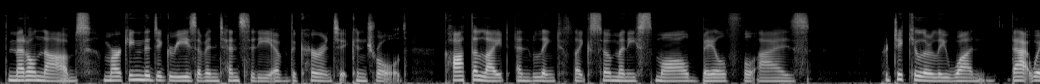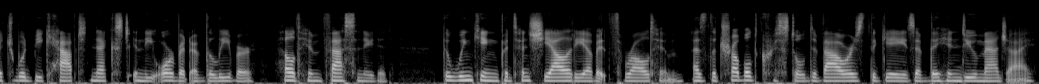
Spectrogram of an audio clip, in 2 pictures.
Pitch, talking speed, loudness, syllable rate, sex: 165 Hz, 170 wpm, -23 LUFS, 5.1 syllables/s, female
